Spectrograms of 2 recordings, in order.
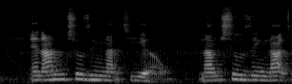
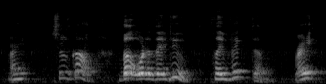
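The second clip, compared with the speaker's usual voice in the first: usual speaking voice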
